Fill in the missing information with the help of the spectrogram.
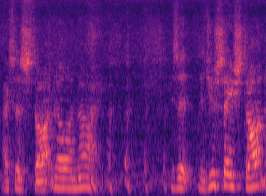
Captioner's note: laughs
